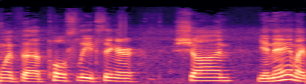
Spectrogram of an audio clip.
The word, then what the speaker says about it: Sean Yeaney: to be speaking with the pulse lead singer sean yanay am i pronouncing the name right sean yanny okay and um so how you doing today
